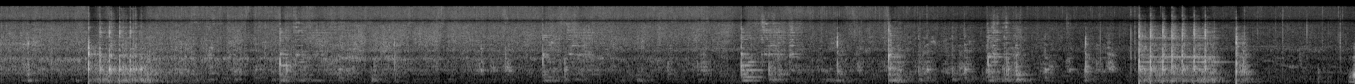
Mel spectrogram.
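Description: Couscous being stirred in a pan of hot oil with softened onions, a steady sizzle broken by scraping spoon strokes and a few sharp clatters near the end.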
